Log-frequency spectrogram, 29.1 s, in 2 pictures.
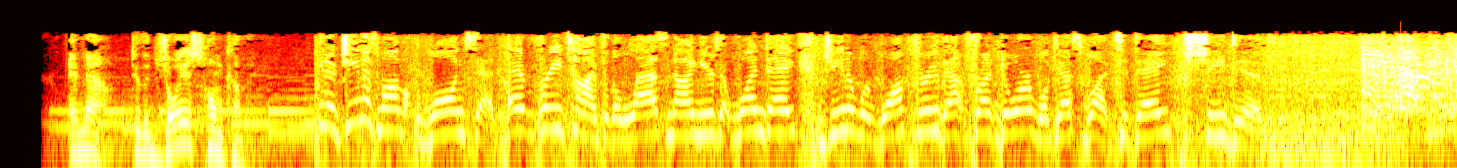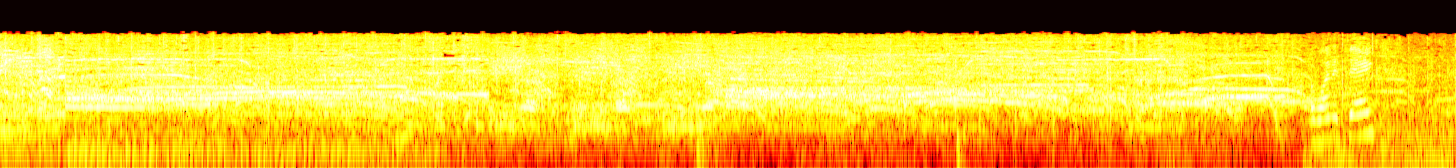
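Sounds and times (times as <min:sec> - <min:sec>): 
speech: 0:00.7 - 0:02.6, 0:03.3 - 0:13.1, 0:27.8 - 0:28.5
crowd of onlookers cheering: 0:13.6 - 0:29.1.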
